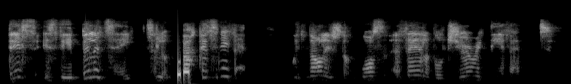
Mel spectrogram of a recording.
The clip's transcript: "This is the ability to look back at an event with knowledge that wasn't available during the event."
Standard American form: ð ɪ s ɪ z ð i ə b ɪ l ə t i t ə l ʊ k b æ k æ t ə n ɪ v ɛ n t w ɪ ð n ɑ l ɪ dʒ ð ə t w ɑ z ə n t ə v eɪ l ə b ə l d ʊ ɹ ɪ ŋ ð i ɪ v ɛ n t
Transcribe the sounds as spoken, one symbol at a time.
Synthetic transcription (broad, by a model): ð ɪ s ɪ z ð i ə b ɪ l ə t i t ə l ʊ k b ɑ k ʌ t ə n ɪ v ɛ n t w ɪ ð n ɑ l ɪ dʒ ð ə t w ɑ z ə n t ə v eɪ l ə b ə l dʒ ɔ ɹ ɪ ŋ ð i ɪ v ɛ n t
